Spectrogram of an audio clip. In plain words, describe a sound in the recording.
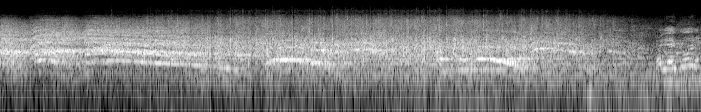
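Young girls shout and squeal excitedly in an echoing pool.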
